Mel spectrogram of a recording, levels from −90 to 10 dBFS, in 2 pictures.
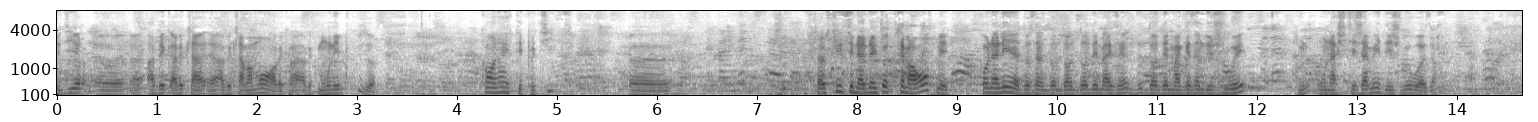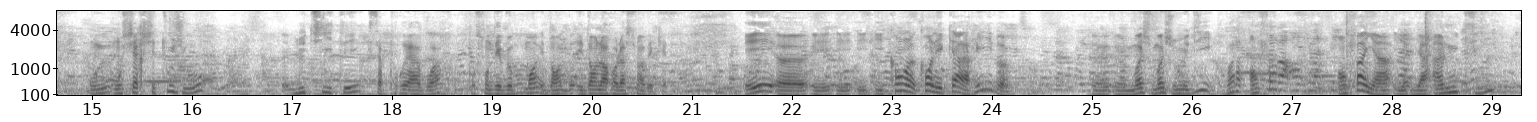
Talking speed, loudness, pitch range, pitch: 190 wpm, -27 LUFS, 130-175 Hz, 140 Hz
